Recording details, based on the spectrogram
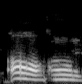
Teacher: Kalau fathah tipis bunyinya A. Kalau fathah huruf tebal bunyinya O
